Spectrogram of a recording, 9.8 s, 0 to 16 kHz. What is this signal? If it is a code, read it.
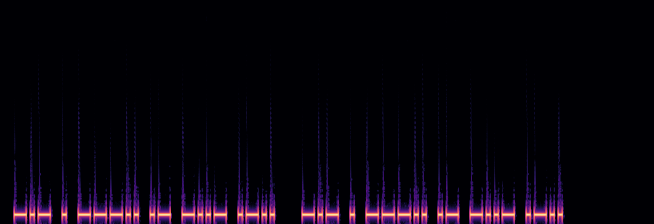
Morse code, heard as a keyed tone, about 21 wpm, 700 Hz. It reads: KE8AXL KE8AXL
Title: SOTA QSO Practice 20wpm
